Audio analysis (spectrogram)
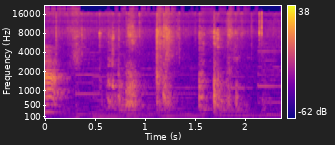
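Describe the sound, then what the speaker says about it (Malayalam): A spatula stirs a tender jackfruit stir-fry mixture in a pan, scraping and clattering in short uneven bursts over a faint sizzle. A tonal voice-like hum runs underneath. "ഇളക്കി കൊടുക്കണം കരിഞ്ഞു പോകാൻ പാടില്ല"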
